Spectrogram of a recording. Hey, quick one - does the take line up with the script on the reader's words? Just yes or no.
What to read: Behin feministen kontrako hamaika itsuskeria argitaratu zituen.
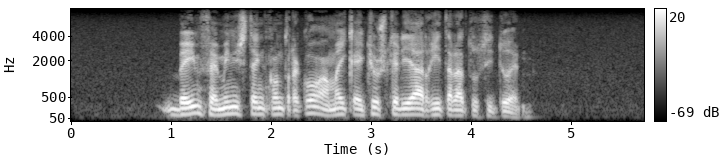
yes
